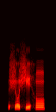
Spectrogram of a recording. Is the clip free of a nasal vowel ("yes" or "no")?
no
